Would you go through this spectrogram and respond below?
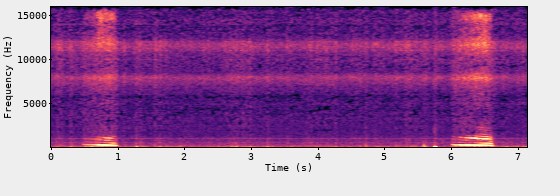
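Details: Sleeping dog snoring: two short whiny, tonal snores about five seconds apart, each slightly falling in pitch, with quiet steady background between breaths.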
